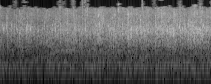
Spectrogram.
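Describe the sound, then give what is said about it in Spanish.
Steady applause from the single women in an audience, a dense crackle of many hands clapping at an even, fairly loud level for a couple of seconds without a break. “Todas las solteras aplauden, ya las veo.”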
